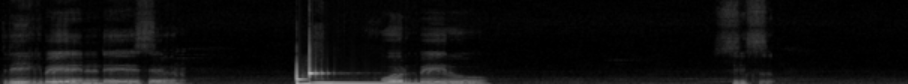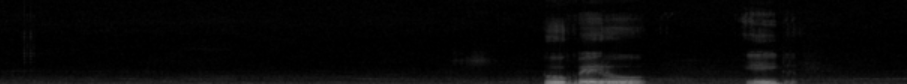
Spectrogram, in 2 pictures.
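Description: A man speaks calmly into a microphone, explaining in short phrases.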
